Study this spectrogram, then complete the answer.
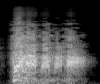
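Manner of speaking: loud ha-ha taunt; shouted mock laugh. Preacher taunting the world, a loud mocking laugh.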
